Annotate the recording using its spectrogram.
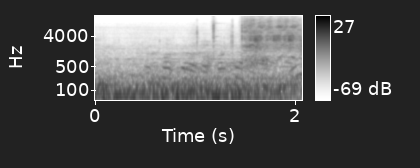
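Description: Low wind rumble, then about one and a half seconds in a steady high hissing rasp starts: a spinning reel's drag giving line to a hooked heavy channel catfish that is pulling hard.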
